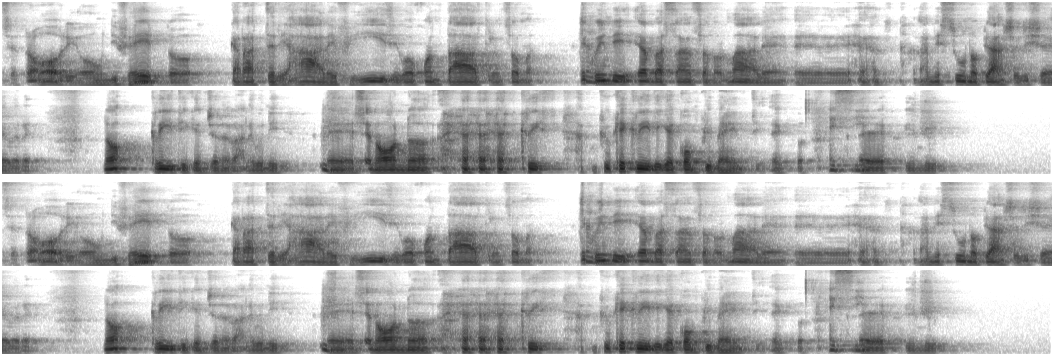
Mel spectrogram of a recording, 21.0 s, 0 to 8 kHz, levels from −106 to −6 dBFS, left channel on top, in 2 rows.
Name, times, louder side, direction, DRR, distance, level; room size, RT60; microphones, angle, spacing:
voice 1, 0.0-1.9 2.3-5.3 5.8-8.8 9.1-10.8 11.1-11.3 11.5-13.3 13.8-18.3 19.1-19.9, left 2 dB, 25° left, 10 dB, 0.5 m, -30 dB
voice 2, 18.8-19.2, right 1 dB, 15° right, 6 dB, 1.5 m, -35 dB
14.5 x 13.0 x 6.8 m, 0.92 s
head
